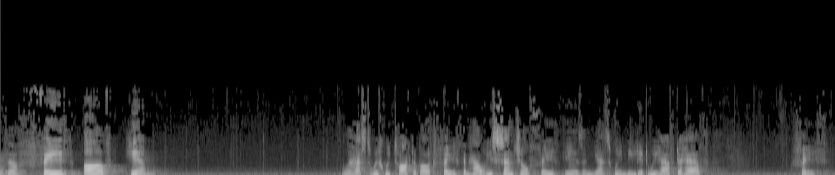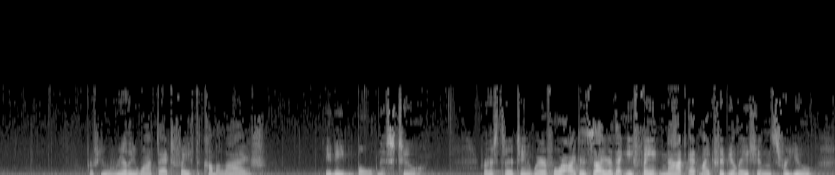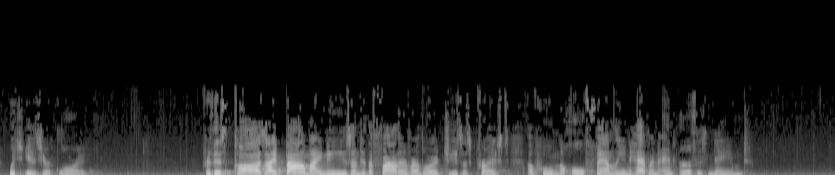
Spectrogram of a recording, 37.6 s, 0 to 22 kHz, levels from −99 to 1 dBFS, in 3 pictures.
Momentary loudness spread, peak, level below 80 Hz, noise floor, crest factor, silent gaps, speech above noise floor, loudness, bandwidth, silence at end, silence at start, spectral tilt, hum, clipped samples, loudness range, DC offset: 14 LU; -8 dBFS; -62 dBFS; -56 dBFS; 24 dB; none; 25 dB; -31 LUFS; 11.5 kHz; 0.05 s; 0 s; -5.5 dB/octave; none; under 0.1%; 13 LU; under 0.1%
